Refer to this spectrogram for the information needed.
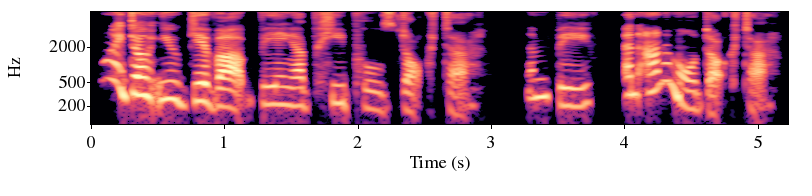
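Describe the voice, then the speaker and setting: A woman's voice: medium pitch, huge pitch swings, measured pace, fairly bright tone, no echo. A British woman voicing a friendly cat's meat man in a storybook, earnest and persuasive as he gives plain advice. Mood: earnest suggesting.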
